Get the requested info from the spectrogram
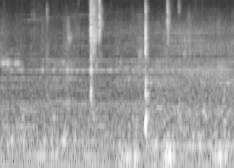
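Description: Very quiet handling sounds: a few faint clicks and crinkles as fingers pick at the paper wrapper on a new marker.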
